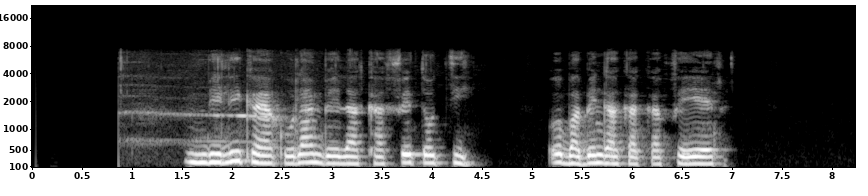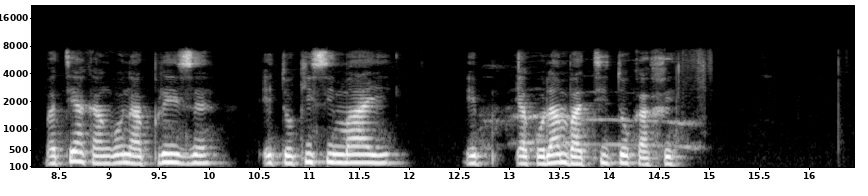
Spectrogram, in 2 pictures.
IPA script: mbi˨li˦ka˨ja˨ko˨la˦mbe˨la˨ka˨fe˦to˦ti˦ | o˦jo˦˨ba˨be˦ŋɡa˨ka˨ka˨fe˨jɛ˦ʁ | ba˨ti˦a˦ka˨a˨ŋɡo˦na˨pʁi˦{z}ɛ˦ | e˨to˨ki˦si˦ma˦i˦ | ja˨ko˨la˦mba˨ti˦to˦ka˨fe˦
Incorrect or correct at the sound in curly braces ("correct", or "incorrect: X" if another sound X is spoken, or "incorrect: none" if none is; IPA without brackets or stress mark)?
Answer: correct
